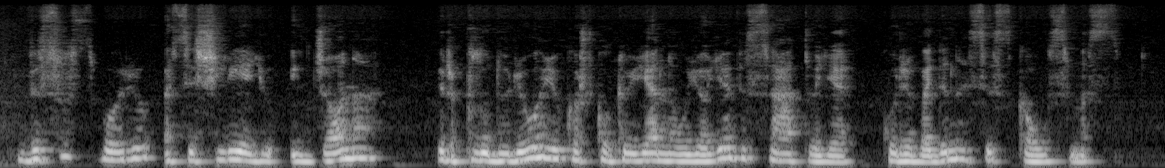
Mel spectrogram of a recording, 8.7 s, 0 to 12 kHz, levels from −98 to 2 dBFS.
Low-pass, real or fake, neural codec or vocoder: 10.8 kHz; real; none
